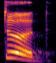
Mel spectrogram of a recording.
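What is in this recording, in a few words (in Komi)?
"тӧд", Komi, female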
